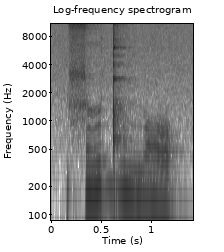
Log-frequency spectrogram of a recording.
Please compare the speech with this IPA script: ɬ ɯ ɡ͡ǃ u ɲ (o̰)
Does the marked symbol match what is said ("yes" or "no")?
no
